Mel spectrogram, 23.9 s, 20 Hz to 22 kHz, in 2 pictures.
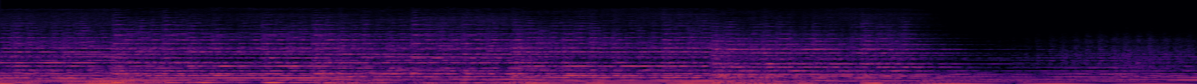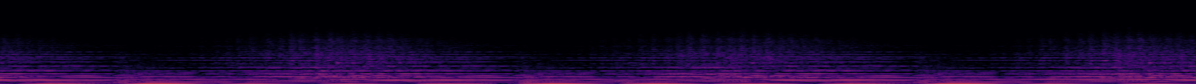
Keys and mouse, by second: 1.3 shift+click, 2.6 shift+click, 4.5 shift+click, 5.3 middle click, 6.9 shift+click, 9.1 middle click, 10.7-11.6 shift+drag, 12.3-13.2 middle drag, 13.2 right click, 13.9 shift+click, 15.6 shift+click, 16.1-17.2 middle drag, 17.2 right drag, 19.1 shift+click, 19.8 shift+click, 21.5 shift+click, 22.1-23.1 middle drag.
